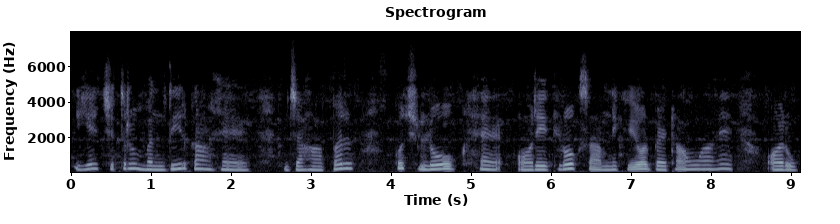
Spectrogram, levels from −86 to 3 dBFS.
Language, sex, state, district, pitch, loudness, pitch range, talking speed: Hindi, female, Maharashtra, Solapur, 215 Hz, -36 LUFS, 205-245 Hz, 140 wpm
